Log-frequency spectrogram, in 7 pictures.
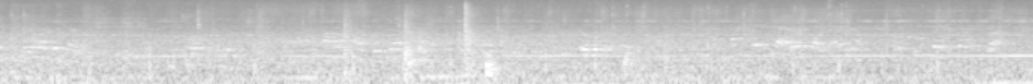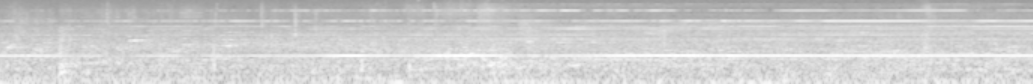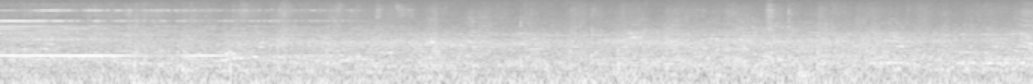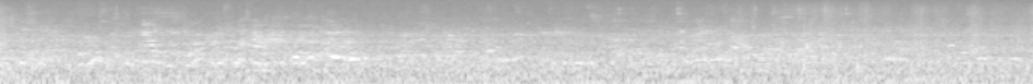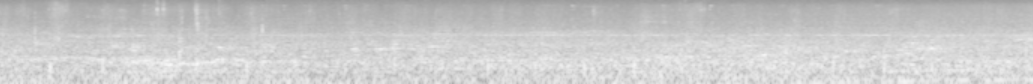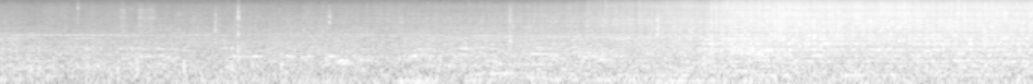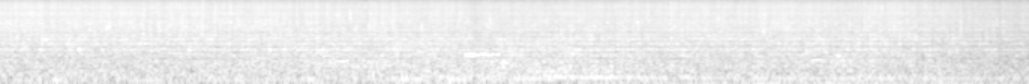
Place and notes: The noise cannot be everywhere at the same time. At night streets can become surprisingly quiet. That can give you the chance to filter out some particular details: you hear the steps of a woman coming home, kids that are still awake, somebody vacuuming the living room and drainage water in the sewers.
